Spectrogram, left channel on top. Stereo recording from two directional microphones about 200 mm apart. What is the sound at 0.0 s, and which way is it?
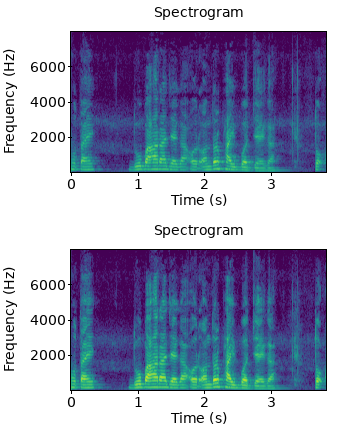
Speech, 35° right (ahead or behind).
